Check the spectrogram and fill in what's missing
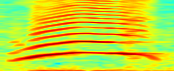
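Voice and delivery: startled yelp. Real, not acted. Startled in game.

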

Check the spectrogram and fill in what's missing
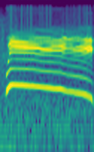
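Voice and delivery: high, drawn-out squeal; high gleeful whoop; gleeful whee. Real, not acted. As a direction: squeal as if on a slide. Drops down in the game.

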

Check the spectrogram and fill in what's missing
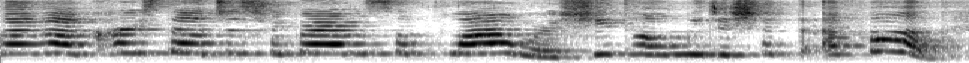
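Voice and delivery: imitating a whiny son. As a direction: tell mom what happened like a hurt teen. Jax complaining to his mother.

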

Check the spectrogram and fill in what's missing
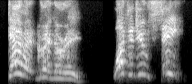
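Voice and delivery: exasperated shout. Retold or imitated. Newscaster actor fed up with Gregory, high mock yell. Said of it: "finally he's like".

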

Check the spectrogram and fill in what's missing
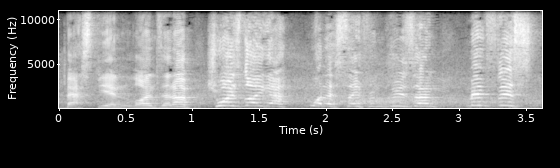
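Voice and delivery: high, loud commentary yell; excited shouting. Real, not acted. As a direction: shout at the chance. Near-goal chance.

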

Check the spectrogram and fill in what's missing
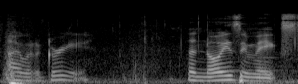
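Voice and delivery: ordinary talk, nothing marked

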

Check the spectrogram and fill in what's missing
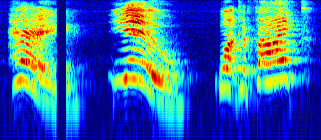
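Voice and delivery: high, loud squeaky challenge; grouchy ladybug. A narrator's reading. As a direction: pick a fight in a tiny high voice. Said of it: "the grouchy ladybug said".

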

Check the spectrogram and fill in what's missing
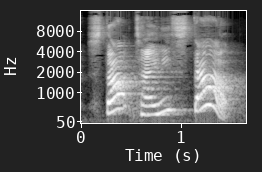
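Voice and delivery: high, loud alarmed cry; hammed-up high-pitched plea; yelping. A narrator's reading. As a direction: yelp it in storybook alarm. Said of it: "yelped Velo".

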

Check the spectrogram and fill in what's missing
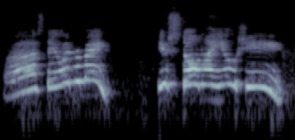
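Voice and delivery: high, fast panicked shout; frantic yell. Real, not acted. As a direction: yell after the runaway Yoshi. Yoshi runs off in game.

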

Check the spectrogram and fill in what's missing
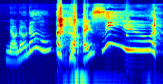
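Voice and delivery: high, loud laughing no no no; laughing mock refusal. Reader voices viewer laughing off intruder, high and loud. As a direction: laugh off someone's bad energy, pitched high. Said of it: "And you're like".

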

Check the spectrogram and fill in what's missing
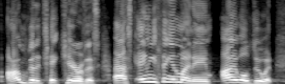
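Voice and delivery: high, loud, fast assurance; emphatic. Retold or imitated. Preacher paraphrasing Jesus' promise to take care of it, emphatic. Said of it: "amazingly emphatic".

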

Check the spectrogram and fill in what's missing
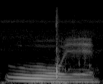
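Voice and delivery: ordinary delivery

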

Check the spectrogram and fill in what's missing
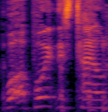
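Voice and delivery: high, loud squeal through laughter; incredulous laughing shriek, easing slightly; laughing exclamation. Real, not acted. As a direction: squeal it helplessly, cracking up. Mocking story while cracking up.

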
